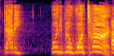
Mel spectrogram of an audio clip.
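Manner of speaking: high, loud child's whine, put on; mock child voice, squealed high; complaining kid. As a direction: imitate your kid protesting to Daddy. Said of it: "my kids are probably watching this saying".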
